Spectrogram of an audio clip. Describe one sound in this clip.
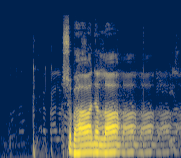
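A man chants loudly and melodiously through a microphone.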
